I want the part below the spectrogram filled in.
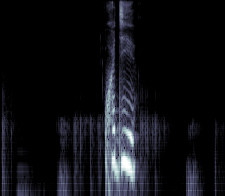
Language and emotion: Russian, neutral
